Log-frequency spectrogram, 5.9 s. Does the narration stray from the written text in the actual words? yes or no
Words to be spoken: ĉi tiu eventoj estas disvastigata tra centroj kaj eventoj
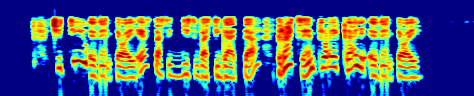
no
